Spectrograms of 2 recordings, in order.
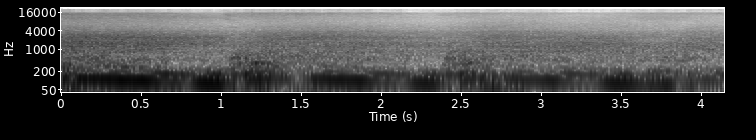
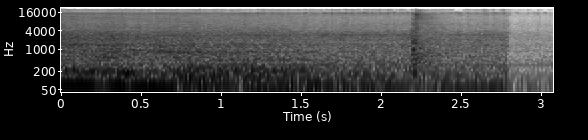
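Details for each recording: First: Mercedes-Benz G63 AMG V8 after misfire repair: deep burble through a few even revs with no stumble; the cylinder one fault was fixed with a new part and new spark plugs, engine light now off, sounding much better. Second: Mercedes-Benz G63 AMG V8 with engine light and loss of power: uneven, shaky idle vibration; diagnostics show cylinder 1 combustion misfire on bank one.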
